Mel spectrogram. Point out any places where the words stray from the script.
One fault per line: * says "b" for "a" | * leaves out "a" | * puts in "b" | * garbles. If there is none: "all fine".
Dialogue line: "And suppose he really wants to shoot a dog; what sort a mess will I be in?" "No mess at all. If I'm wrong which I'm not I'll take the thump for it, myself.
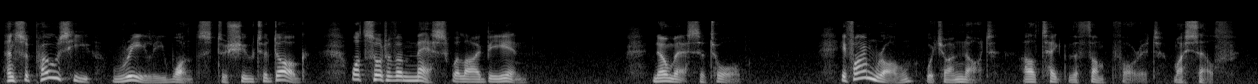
* puts in "of"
